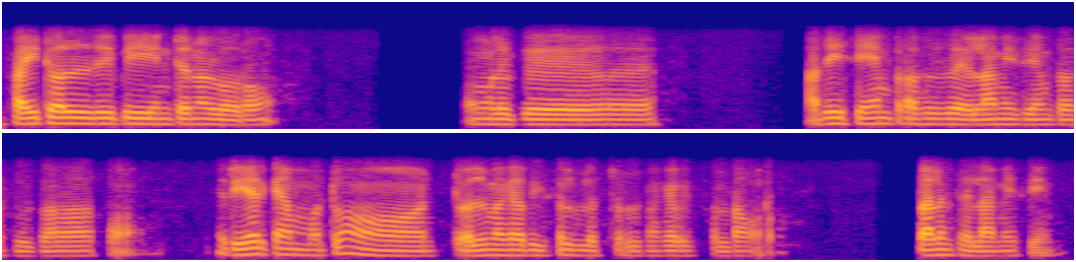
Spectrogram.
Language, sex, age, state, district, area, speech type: Tamil, male, 18-30, Tamil Nadu, Mayiladuthurai, rural, conversation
